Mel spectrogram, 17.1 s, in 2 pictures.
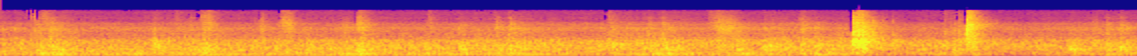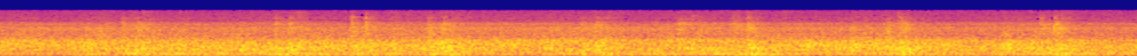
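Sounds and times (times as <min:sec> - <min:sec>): railbus rumble inside carriage: 0:00.0 - 0:17.0
wheels knocking over rail joints: 0:04.6 - 0:08.6.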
